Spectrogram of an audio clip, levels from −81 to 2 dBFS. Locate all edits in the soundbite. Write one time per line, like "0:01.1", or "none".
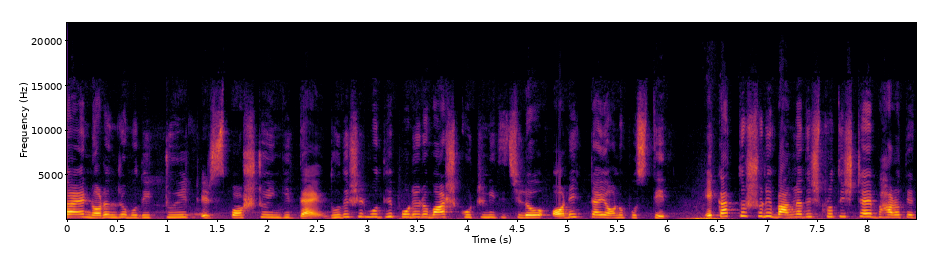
0:06.1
